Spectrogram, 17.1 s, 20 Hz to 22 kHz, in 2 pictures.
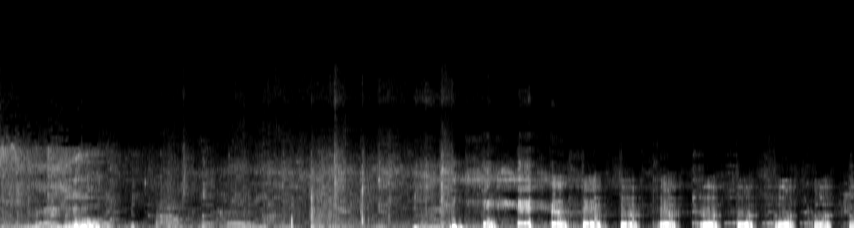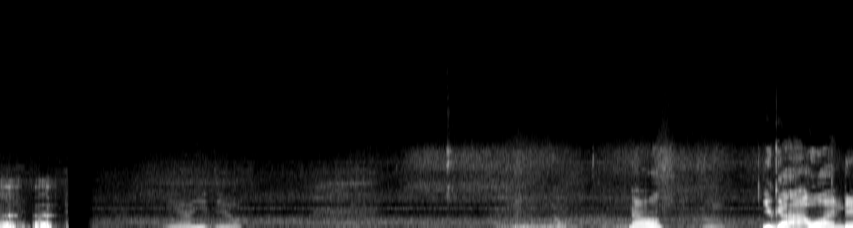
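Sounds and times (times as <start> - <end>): person laughing hard: 4.2 - 9.2.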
